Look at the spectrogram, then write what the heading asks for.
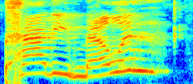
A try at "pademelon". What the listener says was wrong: It's actually pronounced pas de melon. You're saying it as patty instead of paid.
